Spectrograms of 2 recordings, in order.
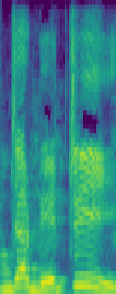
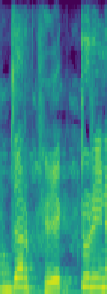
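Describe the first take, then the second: First: The word is pronounced as 'observatory'. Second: The word is mangled into 'observe factory'. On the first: The speaker calls it right. "এটা অবজারভেটরি" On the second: The speaker calls it wrong. "এটা অবজার্ভ ফ্যাক্টরি না"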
